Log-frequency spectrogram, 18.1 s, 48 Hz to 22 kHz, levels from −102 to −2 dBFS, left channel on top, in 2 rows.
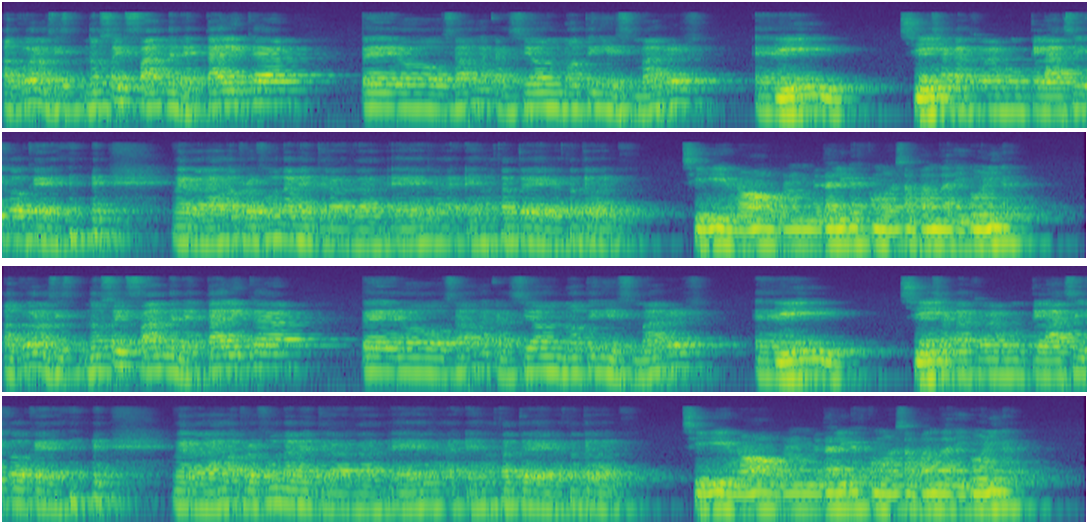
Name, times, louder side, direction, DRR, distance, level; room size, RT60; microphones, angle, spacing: voice 1, 0.0-2.4 3.0-5.8 6.3-6.8 7.6-14.2, left 1 dB, 45° left, -4 dB, 0.9 m, -24 dB
voice 2, 6.4-7.0 7.5-7.9 14.7-17.5, left 2 dB, 10° left, -4 dB, 0.7 m, -18 dB
3.0 x 2.2 x 2.6 m, 0.96 s
head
